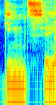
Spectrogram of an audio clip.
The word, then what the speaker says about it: quinceañera: Quinceañera.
